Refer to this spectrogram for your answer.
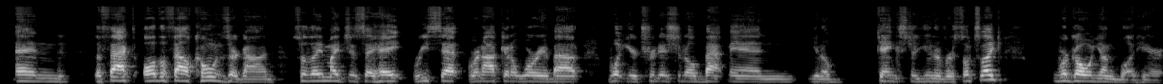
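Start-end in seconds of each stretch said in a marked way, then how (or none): none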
